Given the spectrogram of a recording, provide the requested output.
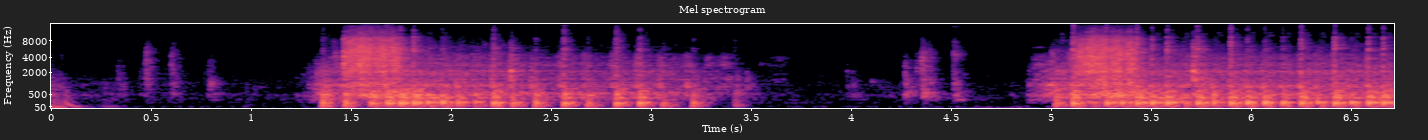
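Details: Honda Dax project with a new wiring harness, carburetion set up and a Keepspeed exhaust line, at its first start. Kick-start attempts, then the engine catches twice and runs with a rapid popping exhaust beat, starting normally.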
